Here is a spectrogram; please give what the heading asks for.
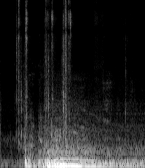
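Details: Honda Accord with a crank/no-start key problem, after programming a new key: a key rattle, then the starter catches quickly and the engine settles into a steady, even low idle; starts normally with the new key.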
